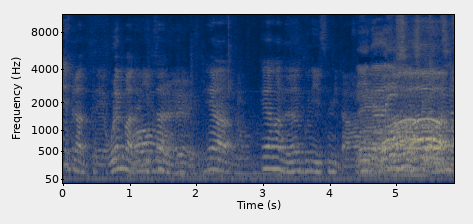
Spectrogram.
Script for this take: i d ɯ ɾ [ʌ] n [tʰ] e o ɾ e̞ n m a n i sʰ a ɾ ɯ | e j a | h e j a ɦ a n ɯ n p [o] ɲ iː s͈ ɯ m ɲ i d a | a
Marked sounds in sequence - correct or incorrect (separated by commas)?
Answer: incorrect, correct, incorrect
